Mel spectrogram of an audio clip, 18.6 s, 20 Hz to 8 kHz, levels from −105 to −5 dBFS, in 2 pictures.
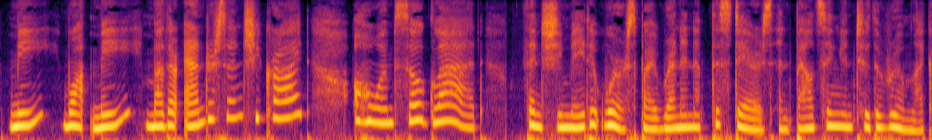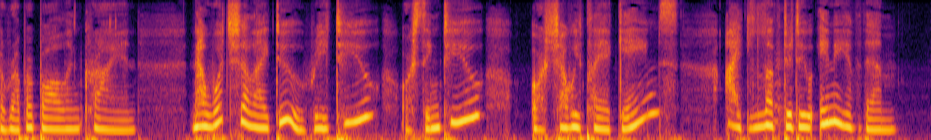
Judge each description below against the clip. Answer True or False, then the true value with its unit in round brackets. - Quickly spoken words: False (180 wpm)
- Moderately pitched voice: False (225 Hz)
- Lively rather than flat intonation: True (6.6 semitones)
